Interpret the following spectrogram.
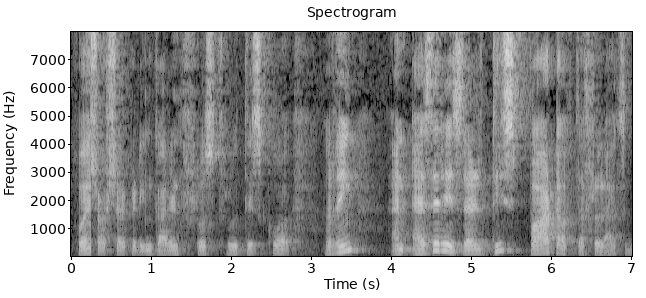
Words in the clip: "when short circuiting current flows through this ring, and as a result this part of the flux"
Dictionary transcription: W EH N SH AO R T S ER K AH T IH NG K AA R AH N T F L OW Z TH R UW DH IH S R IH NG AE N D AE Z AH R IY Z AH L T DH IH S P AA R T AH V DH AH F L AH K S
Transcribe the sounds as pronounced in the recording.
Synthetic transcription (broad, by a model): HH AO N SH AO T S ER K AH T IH NG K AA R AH N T F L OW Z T R UW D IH S R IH NG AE N D AE Z AH R IY Z AH L T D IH S P AA R T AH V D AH F L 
